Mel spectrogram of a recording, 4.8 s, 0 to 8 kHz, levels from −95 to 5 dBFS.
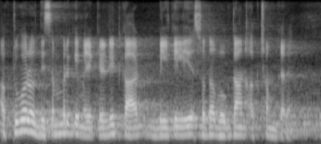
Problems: none marked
